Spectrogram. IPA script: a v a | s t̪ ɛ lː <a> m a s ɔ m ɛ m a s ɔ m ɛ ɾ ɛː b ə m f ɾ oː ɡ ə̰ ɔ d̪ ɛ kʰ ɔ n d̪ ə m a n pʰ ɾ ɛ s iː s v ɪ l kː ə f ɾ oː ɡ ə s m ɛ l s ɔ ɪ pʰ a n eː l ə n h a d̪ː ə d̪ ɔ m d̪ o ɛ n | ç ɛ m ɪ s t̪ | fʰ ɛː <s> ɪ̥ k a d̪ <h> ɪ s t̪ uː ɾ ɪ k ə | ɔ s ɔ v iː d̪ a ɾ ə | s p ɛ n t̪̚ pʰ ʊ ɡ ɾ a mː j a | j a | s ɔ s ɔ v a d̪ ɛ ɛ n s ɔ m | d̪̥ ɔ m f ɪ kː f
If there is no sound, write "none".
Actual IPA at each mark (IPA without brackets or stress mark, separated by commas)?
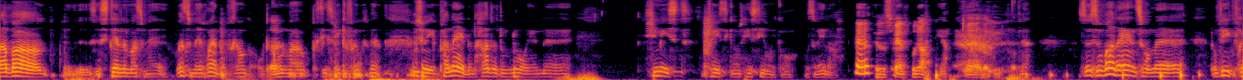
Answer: ə, s, h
